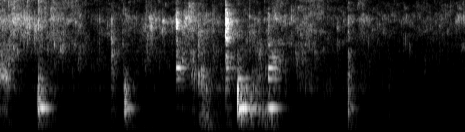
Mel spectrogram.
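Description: Grated bitter gourd peelings sizzling in hot oil in an aluminium pot, stirred with a metal slotted spatula that scrapes the pot in several short strokes, some with a brief metallic ring. The stirring stops after about four and a half seconds, leaving a faint sizzle.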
